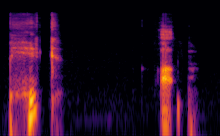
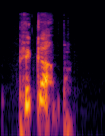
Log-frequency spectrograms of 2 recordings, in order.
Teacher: The consonant sound at the end links smoothly into the vowel of the second word. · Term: linked sound blocks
